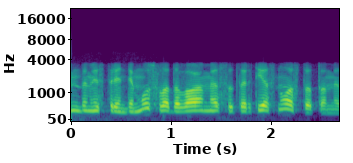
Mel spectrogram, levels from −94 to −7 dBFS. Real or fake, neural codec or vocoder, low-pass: real; none; 5.4 kHz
